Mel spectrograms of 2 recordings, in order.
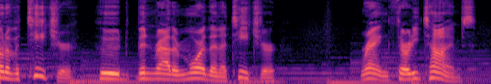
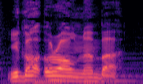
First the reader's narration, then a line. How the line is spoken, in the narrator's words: a sleepy man who said gruffly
